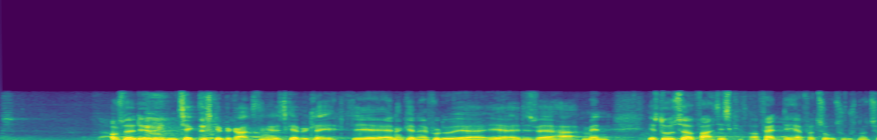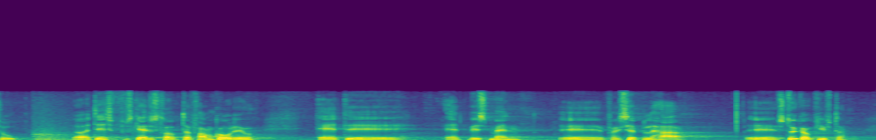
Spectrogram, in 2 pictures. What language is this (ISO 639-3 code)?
dan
